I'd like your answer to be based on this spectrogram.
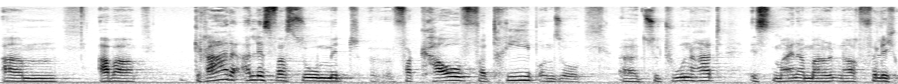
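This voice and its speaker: With a normal speaking voice, a man talks at a fairly high pitch and ordinary pitch variation. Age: 30s. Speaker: publisher and author. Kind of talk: interview.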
